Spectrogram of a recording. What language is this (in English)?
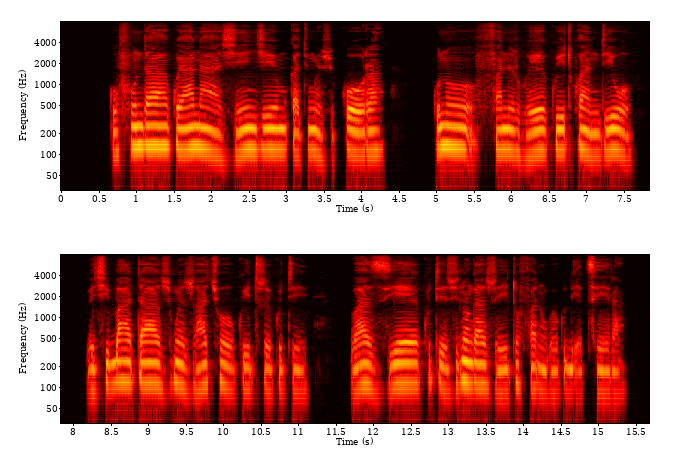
Ndau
